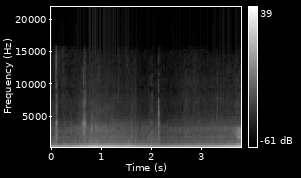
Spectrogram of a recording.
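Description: A VW T5 campervan's diesel engine accelerates up to a main road, its low engine note swelling and rising under throttle, heard close from inside the cabin with no talk.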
